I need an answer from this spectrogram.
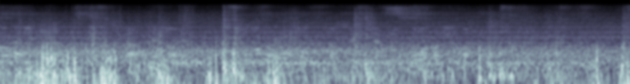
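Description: Kushiro Shitsugen Norokko sightseeing train running along the line, heard from aboard the passenger car: a steady rush of wheel and rail noise with irregular clacks of the wheels over rail joints.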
